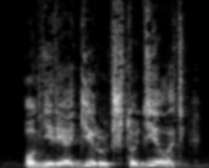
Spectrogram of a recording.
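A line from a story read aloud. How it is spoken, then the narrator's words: Exclamation. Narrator (Russian): воскликнул Вася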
